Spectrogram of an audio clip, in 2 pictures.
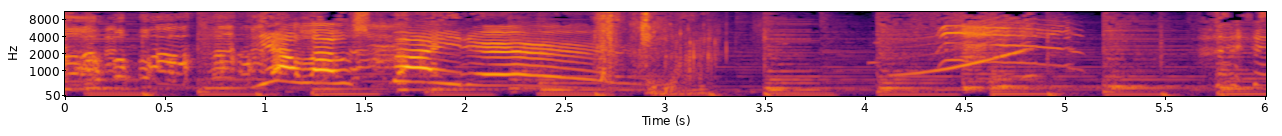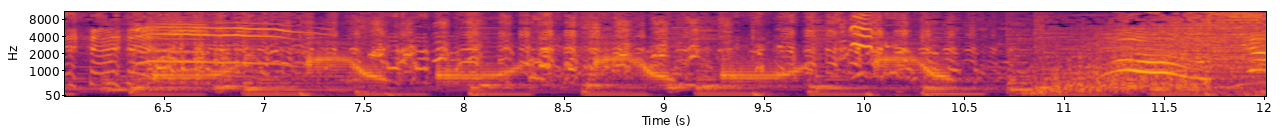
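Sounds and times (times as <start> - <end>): bouncy cartoon music: 0.0 - 12.0.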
